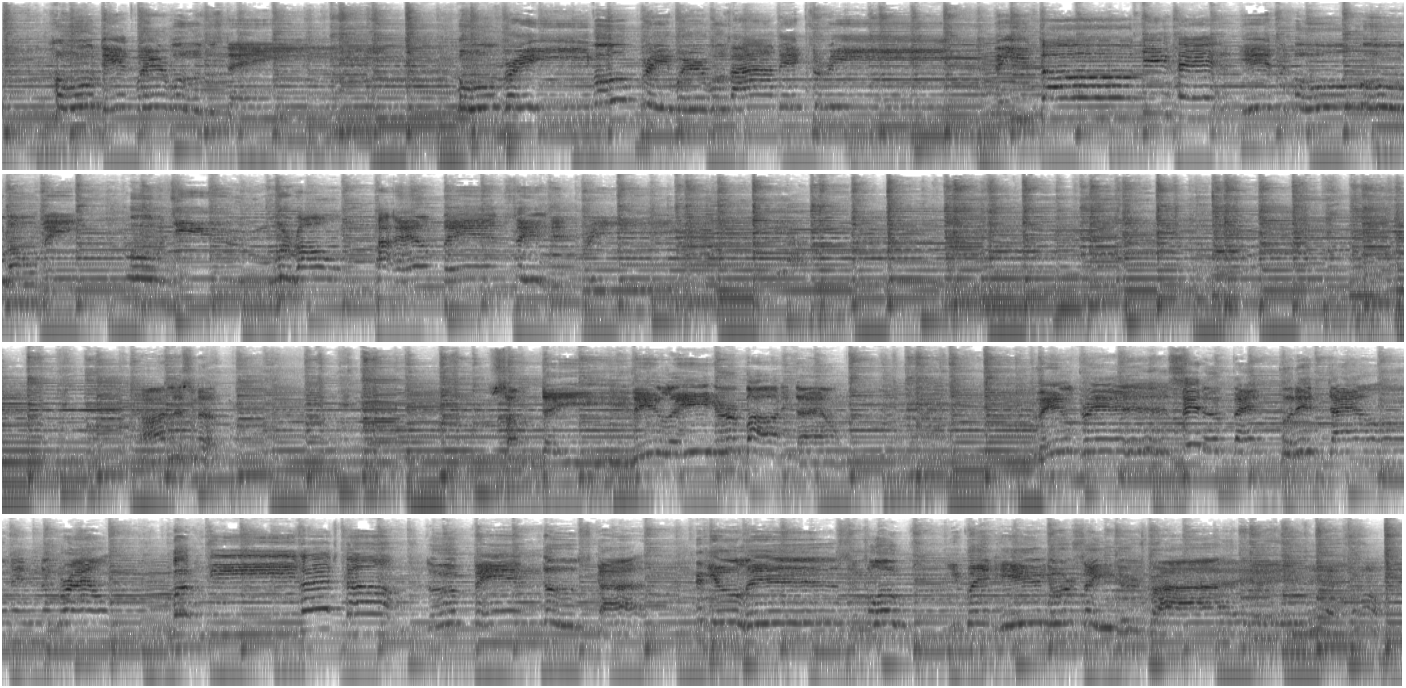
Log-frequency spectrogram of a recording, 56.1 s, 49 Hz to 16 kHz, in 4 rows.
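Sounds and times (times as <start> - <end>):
bass fiddle: 0.0 - 56.0
fiddle melody: 0.0 - 56.0
strummed acoustic guitars: 0.0 - 56.0.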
